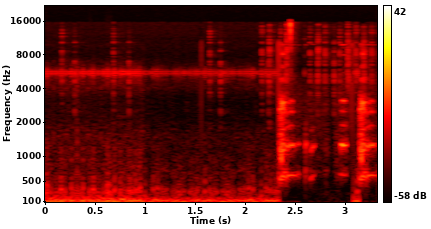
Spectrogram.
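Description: A fire roars low inside a furnace.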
